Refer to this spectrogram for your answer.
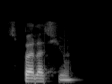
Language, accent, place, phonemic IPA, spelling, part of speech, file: French, France, Lyon, /spa.la.sjɔ̃/, spallation, noun, LL-Q150 (fra)-spallation.wav
- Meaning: spallation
